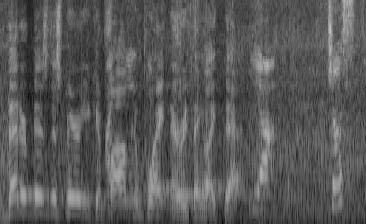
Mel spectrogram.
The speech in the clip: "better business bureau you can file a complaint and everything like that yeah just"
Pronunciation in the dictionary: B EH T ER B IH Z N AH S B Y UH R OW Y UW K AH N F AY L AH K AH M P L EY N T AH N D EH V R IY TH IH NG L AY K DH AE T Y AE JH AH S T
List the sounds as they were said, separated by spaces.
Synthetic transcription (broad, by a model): B EH T ER B IH Z N AH S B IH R Y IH K AH N F AY L K AH M P L EY N T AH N EH V R IY TH IH NG L AY K DH AE T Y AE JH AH S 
